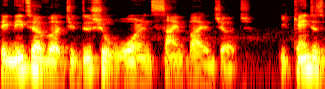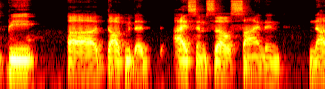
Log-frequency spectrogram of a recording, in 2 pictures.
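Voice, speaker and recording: A man with a Portuguese accent and fairly low pitch, at a moderate pace, on a very clean recording with a silent background. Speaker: YouTube reaction commentator. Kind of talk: reaction commentary. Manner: casual, conversational with fillers.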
